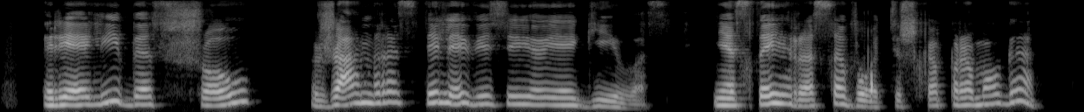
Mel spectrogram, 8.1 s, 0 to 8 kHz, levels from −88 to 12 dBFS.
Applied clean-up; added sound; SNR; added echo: none; none; none; none.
